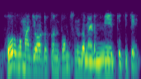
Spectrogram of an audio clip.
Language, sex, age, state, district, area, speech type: Marathi, other, 18-30, Maharashtra, Buldhana, rural, conversation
